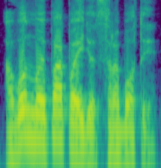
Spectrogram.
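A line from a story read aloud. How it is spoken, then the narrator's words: Shouting. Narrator (Russian): крикнул Толик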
